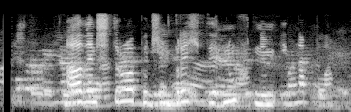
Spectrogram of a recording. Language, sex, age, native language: Icelandic, female, 14, Icelandic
